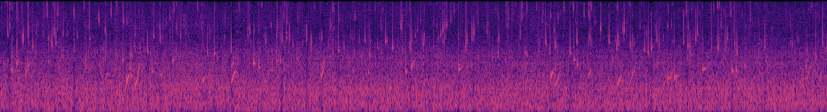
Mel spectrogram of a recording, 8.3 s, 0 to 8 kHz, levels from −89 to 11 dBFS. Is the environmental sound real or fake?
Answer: real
